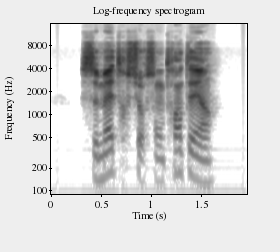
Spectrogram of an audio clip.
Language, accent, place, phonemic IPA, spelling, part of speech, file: French, France, Lyon, /sə mɛ.tʁə syʁ sɔ̃ tʁɑ̃.te.œ̃/, se mettre sur son trente-et-un, verb, LL-Q150 (fra)-se mettre sur son trente-et-un.wav
- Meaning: post-1990 spelling of se mettre sur son trente et un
